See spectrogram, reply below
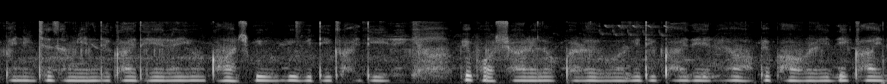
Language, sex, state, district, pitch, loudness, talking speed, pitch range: Hindi, female, Maharashtra, Aurangabad, 180 Hz, -26 LUFS, 210 wpm, 175-185 Hz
